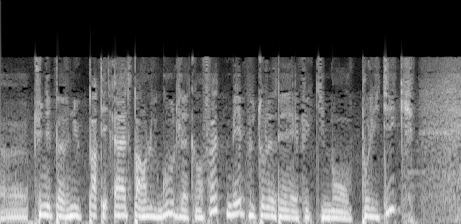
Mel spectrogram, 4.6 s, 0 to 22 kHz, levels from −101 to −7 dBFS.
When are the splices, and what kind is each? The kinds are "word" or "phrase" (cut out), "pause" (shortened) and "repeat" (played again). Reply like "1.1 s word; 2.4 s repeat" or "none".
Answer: 0.9 s word; 1.3 s word; 1.9 s word; 2.4 s word; 2.7 s word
